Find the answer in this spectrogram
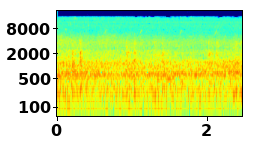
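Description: Suburban electric train running along the track away from the listener, a steady, even rolling noise.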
